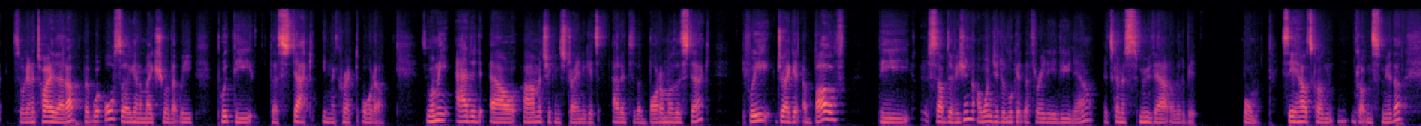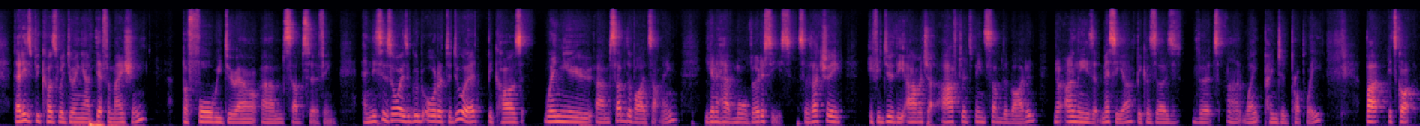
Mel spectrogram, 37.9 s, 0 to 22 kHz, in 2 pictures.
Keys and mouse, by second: 9.7-16.0 drag, 24.3 drag.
